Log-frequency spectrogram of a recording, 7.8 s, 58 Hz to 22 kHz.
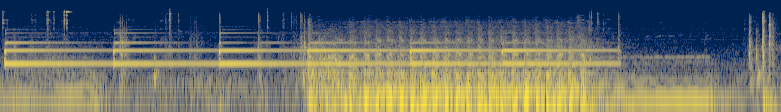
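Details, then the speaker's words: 1994 Ford Taurus wagon, cold start after reconnecting electric fuel pump plug on fallen gas tank: door chime, then about three seconds of even cranking, never catches; cranks, won't start, owner suspects it needs priming, likely no gas. "maybe needs primed"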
